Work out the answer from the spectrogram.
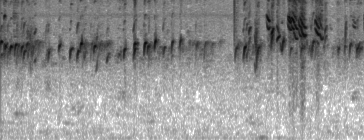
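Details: European goldfinches in a collective twitter, offered as mating-readiness calls to push a silent male into song. Quick chattering notes run in a steady stream, then a burst of higher, sharper trills near the end.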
